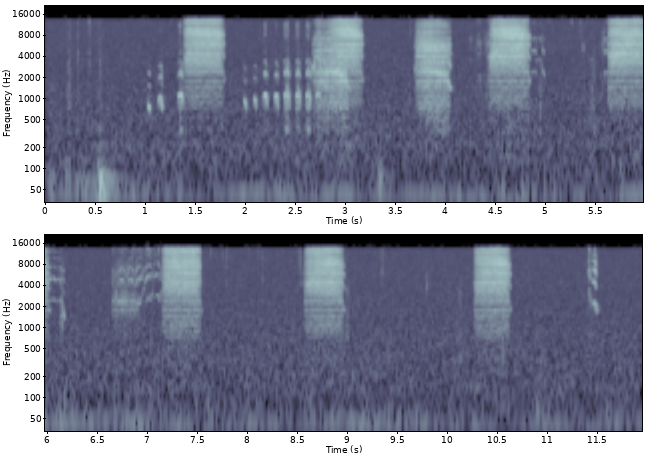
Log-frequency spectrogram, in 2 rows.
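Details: A barn owl mother feeds seven owlets in a chimney-side nest box in Ságvár, Hungary, in May 2024. A quick ticking, chittering run opens, then loud rasping hisses repeat roughly every second over light background noise.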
